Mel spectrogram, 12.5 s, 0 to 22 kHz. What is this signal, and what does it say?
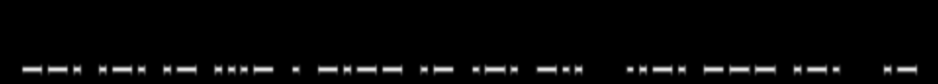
Morse code, heard as a keyed tone, about 14 wpm, 600 Hz. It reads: GRAVEYARD FOR A
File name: mp3 files / a dogs mistake - 14wpm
